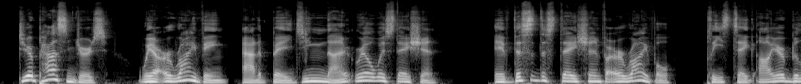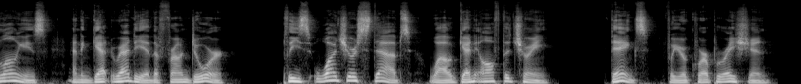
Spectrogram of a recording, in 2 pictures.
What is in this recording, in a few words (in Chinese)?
英文广播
